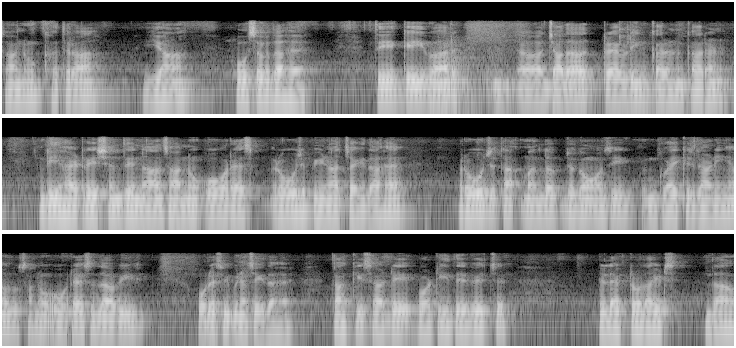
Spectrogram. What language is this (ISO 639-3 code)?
pan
